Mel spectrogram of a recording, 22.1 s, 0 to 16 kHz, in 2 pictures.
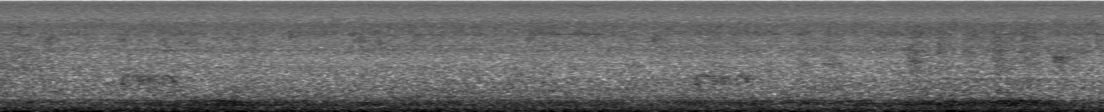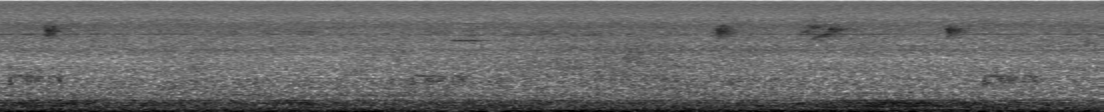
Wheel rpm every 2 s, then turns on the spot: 0, 0, 0, 0, 0, 0, 0, 0, 0, 0, 0.
none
